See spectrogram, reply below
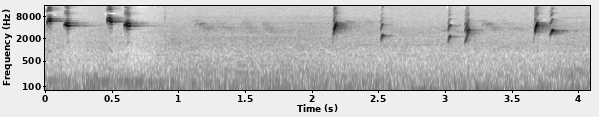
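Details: Scattered, high European goldfinch notes: paired bright chips early on, then sharper single and double twitters at irregular intervals over four seconds.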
